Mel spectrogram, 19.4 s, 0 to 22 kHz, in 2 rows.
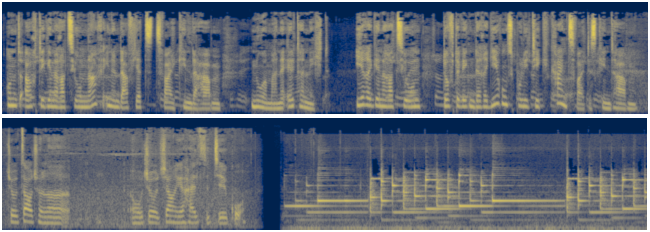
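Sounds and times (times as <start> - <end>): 
speech: 0.1 - 13.4
mobile phone ringtone with bright repeating electronic melody: 13.9 - 19.3.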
